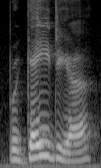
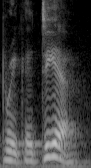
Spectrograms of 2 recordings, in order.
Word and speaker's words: brigadier: have a look brigadier often mispronounced with emphasis on the third syllable so you won't say brigadier but brigadier onion the o is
